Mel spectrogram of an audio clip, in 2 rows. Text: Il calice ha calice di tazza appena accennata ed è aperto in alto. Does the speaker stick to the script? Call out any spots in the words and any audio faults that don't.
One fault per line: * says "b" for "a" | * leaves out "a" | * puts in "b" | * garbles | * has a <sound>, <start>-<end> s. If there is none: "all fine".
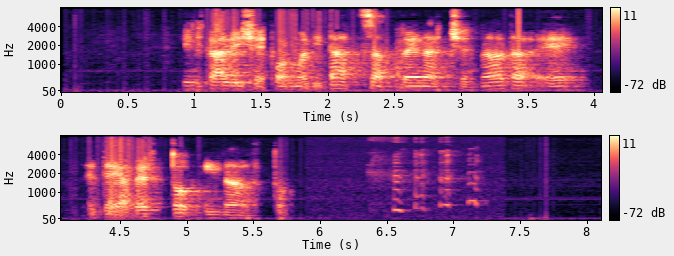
* says "forma" for "calice"
* has a laugh, 6.4-7.3 s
